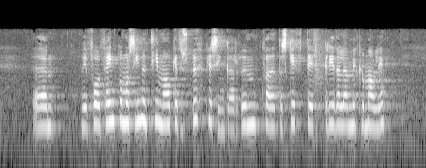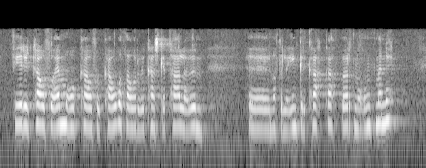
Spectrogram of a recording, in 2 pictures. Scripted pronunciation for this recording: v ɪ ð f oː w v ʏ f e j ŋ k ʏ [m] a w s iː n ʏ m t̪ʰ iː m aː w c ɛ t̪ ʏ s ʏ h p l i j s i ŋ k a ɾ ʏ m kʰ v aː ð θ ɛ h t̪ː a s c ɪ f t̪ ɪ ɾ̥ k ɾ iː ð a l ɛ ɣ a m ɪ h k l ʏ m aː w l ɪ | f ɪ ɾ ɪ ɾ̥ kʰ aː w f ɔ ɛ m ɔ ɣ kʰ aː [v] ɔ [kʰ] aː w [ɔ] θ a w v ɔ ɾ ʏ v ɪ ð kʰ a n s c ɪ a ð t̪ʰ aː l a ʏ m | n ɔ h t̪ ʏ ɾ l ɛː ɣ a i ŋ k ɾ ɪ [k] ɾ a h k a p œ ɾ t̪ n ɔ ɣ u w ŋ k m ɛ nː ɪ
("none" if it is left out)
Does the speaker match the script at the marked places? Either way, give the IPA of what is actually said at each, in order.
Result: m, f, kʰ, ɔ, kʰ

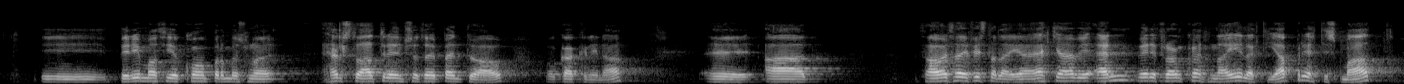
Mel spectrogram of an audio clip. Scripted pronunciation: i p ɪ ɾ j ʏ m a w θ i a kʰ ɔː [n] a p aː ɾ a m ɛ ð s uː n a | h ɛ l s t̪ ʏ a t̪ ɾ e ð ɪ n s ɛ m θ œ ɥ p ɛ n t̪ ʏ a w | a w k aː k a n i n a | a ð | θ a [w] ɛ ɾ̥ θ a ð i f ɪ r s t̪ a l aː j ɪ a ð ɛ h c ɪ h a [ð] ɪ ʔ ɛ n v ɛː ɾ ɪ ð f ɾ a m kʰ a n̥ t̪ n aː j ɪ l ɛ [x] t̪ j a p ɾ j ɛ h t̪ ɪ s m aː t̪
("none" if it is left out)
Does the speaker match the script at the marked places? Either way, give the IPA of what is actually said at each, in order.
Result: m, w, v, x

